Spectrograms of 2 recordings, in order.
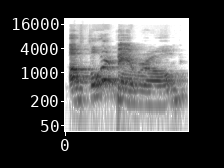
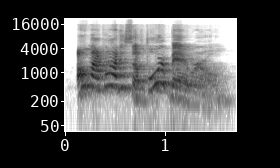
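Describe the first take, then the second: First: Questioning echo with a rising end; disbelieving question. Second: Much higher, gushing exclamation; excited realtor. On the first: Her replying to the realtor, surprised and questioning. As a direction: echo it back in retold disbelief. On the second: Realtor discovering the back rooms, high and excited. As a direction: imitate a thrilled discovery, pitched high. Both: Retold or imitated.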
